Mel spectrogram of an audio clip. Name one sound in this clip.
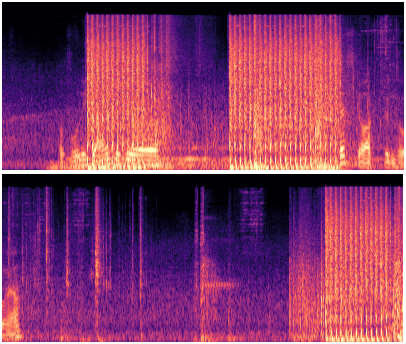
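A submachine gun fires rapid bursts.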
